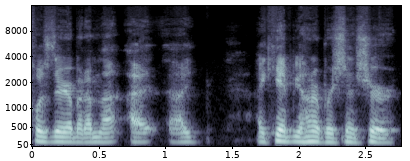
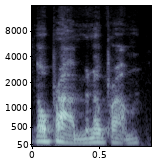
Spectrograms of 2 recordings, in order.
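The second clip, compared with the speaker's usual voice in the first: mellow laid back; 5 semitones lower, 9 dB quieter, faster than usual. Retold or imitated. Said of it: "he was just mellow and laid back".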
